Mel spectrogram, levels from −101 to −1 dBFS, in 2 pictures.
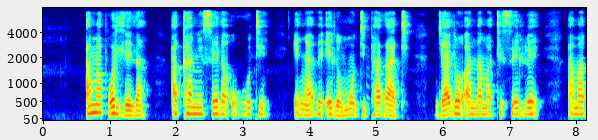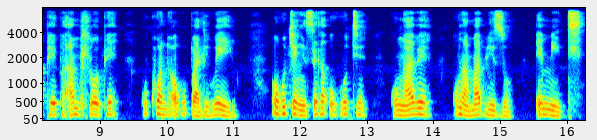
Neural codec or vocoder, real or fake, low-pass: autoencoder, 48 kHz, 128 numbers a frame, DAC-VAE, trained on Japanese speech; fake; 7.2 kHz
